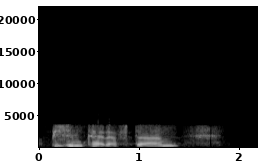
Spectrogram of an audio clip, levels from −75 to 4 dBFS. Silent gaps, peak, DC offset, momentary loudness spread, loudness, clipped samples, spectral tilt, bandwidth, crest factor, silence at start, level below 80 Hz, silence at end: none; -12 dBFS; under 0.1%; 18 LU; -28 LUFS; under 0.1%; -1.5 dB/octave; 4 kHz; 18 dB; 0.15 s; -82 dBFS; 0.4 s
